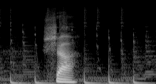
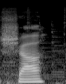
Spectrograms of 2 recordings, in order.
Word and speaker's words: siya: On a side note, an interesting thing about the word siya is that since it sounds like the word she, when you hear a native Tagalog speaker speak English, they might say she when they mean he.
